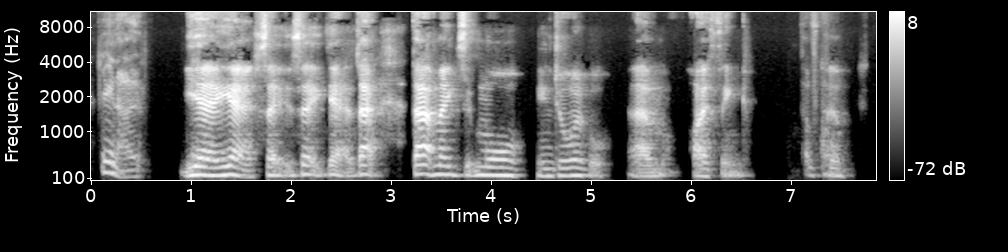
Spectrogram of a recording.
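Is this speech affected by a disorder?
Yes: cerebral palsy; from birth.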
